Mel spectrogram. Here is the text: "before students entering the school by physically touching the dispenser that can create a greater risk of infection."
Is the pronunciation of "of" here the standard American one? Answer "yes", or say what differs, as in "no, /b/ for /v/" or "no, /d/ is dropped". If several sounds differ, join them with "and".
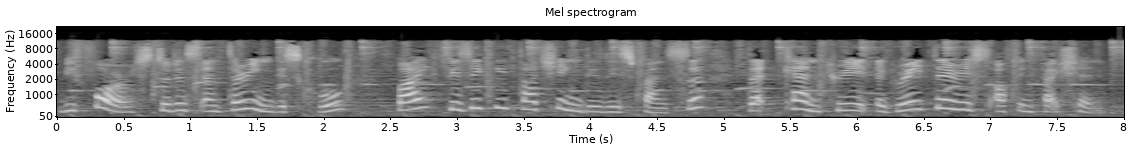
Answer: no, /f/ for /v/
